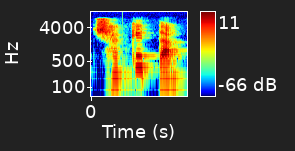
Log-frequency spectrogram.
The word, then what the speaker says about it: chaqueta: Una chaqueta. And again, you've got that difficult QUE sound. So just sounding like a KE again.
